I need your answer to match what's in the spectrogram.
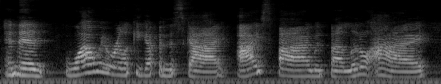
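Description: A woman in her fifties co-hosting a casual RV travel vlog from inside the camper, bubbly and prone to excited squeals. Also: a little high, moderate pace. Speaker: RV vlog co-host. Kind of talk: casual chat. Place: inside an RV, seated at table. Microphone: camera a few feet away. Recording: slightly distant, dull sound.

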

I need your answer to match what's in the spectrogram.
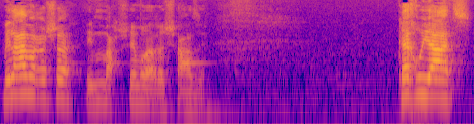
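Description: A man giving a rabbi's sermon, telling stories dramatically and swinging between loud emphasis and hushed tones, with repeated rhetorical questions. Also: high-pitched, expressive, vocal fry. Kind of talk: Torah sermon with storytelling.

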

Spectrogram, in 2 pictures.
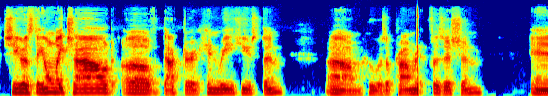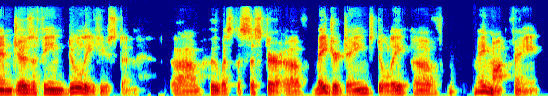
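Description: A man's voice: medium pitch, fairly even intonation, fairly bright tone. Older man recounting local history. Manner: measured storytelling with frequent fillers. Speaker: foundation president, guest. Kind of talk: conversational history interview.

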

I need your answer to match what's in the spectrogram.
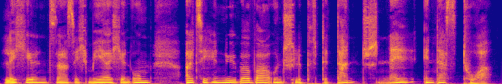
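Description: A woman reading a fairy tale aloud as a storyteller, measured and expressive. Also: deep voice, slightly rough, no room sound, studio quality.

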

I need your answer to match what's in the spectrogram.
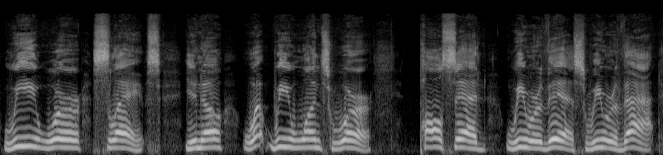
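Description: Preaching very slowly, this American man in his fifties delivers a sermon to an online congregation, driving his points home through emphatic repetition. He speaks from a small indoor church studio set in a high, slightly mellow voice, recorded without echo.

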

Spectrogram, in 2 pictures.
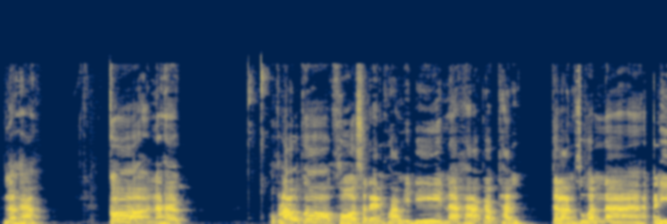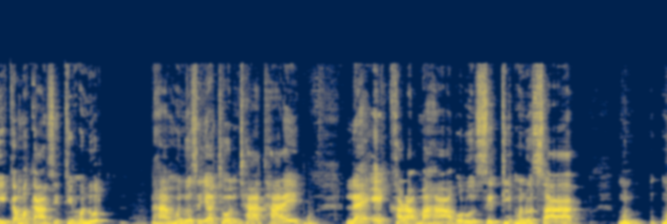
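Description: A woman rails sarcastically through her political commentary, padding every phrase with polite particles. Her tone is bright and forceful. She sits some way back from the microphone. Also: mid-range voice, moderate pace, distant mic. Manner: sarcastic, scornful, sprinkles polite particles constantly. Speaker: host of a political commentary page.

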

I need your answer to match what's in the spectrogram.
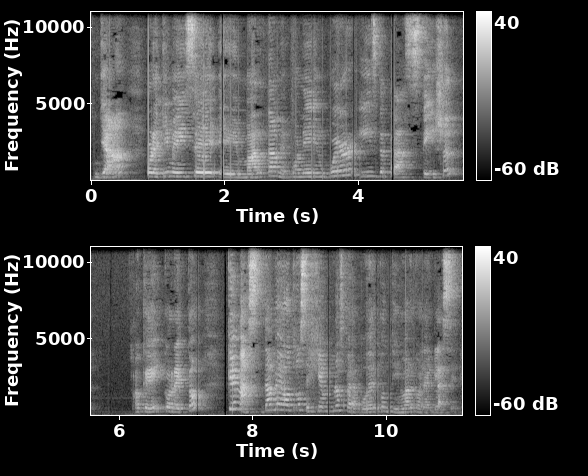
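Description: A woman teaching a lively, chatty language lesson, encouraging her viewers and reading their comments as she goes. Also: high-pitched, a little slow. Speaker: English teacher. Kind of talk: live-streamed language lesson. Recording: echoey room, voice far from the mic.

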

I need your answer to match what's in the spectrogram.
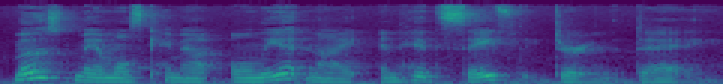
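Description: A teacher in her forties, with a deep, mellow voice that swings widely in pitch and runs a little fast, reads a picture book aloud to young children. She's encouraging, chatty in her asides, and asks the unseen children questions. The room is echoey, the background faintly noisy.

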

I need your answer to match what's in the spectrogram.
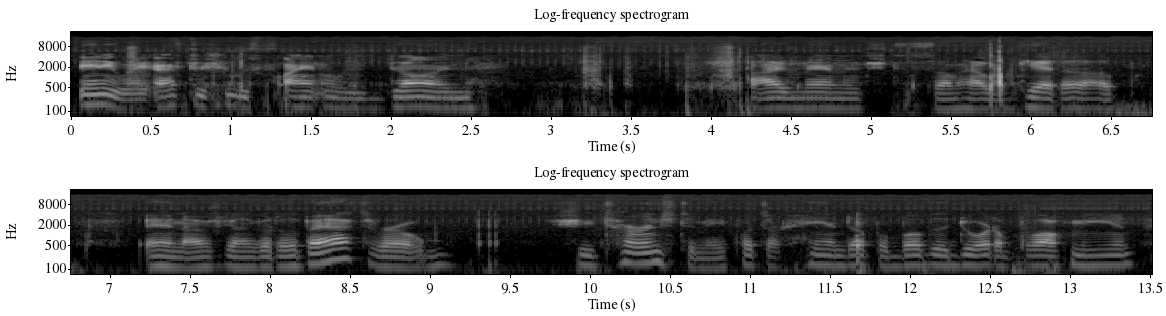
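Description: A man in his twenties telling a personal story, blunt and halting, swearing often, with strong emotion. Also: fairly even intonation. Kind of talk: personal testimony to camera. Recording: dull low-fi recording with background noise.

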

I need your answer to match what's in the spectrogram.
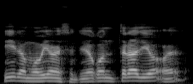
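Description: A young man with a Spain Spanish accent gives casual gameplay commentary, often breaking into excited yelps and strings of repeated words. His voice sits a bit high for a man and sounds very bright and sharp. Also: rapid-fire, muffled recording. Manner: chatty, excitable, with sudden loud outbursts and repeated words. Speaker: gaming YouTuber.

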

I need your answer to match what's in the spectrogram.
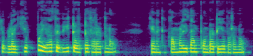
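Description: A man playing a scheming greedy doctor, flat and dark. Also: fairly high pitch, fast, slight background noise, close to an everyday voice. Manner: plotting asides, muttered. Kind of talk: amateur Tamil family drama acting.

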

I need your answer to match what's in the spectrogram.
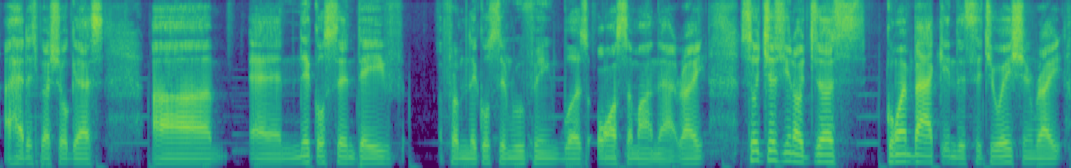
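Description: A man hosting a casual podcast from a small studio, lively and tagging his sentences with "right?". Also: lowish voice, a little slow, faint music behind. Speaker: podcast host.

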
